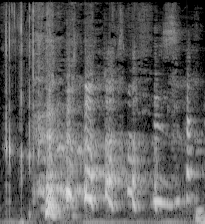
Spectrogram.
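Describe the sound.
Crisp bites and chewing of a snack, with several crunchy bursts of varying loudness mixed with a voice and light chuckling.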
